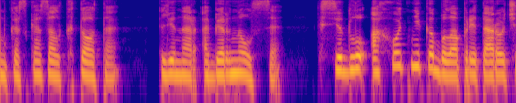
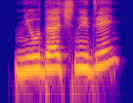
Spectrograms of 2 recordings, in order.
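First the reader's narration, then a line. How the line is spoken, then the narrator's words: Mocking. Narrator (Russian): насмешливо улыбнулся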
